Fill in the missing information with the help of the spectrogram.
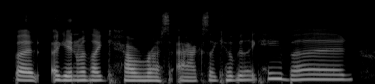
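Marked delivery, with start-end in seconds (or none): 2.5-3.5 charming voice, put on. Retelling how Russ greets people: imitating Russ's charming voice. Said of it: "the way he talks to you, he's so charming".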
